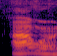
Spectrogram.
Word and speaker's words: hour: 소리 안 나는 H는 대표적으로 hour 이런 게 있죠. 이거 소리 안 나고요. 그래서 O-U-R만 있는 거예요.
